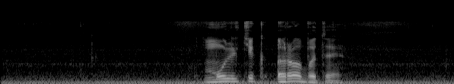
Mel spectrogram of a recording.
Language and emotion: Russian, neutral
